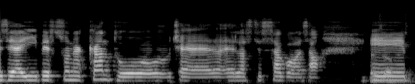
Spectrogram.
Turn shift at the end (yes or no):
no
